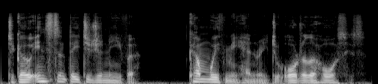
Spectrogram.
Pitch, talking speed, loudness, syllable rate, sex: 95 Hz, 205 wpm, -19 LUFS, 6.4 syllables/s, male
